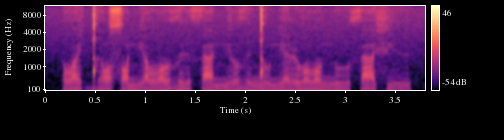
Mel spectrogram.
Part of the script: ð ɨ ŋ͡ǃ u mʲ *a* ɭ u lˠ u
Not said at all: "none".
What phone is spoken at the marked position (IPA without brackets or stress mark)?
a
